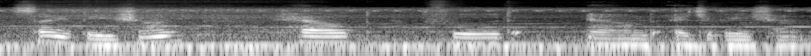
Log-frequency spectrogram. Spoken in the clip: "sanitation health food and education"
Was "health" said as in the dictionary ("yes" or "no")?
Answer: no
